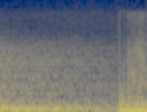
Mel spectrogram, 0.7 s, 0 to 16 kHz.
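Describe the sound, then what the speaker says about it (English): Warship guns firing in the naval game Rule the Waves 3, a low rumbling background that gives way to a deep, loud boom near the end, with no voices. "Still firing back."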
